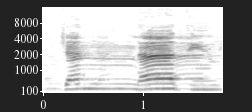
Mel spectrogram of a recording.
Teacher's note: جنات کھڑی زبر کو ایک الف کے برابر پڑھیں گے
